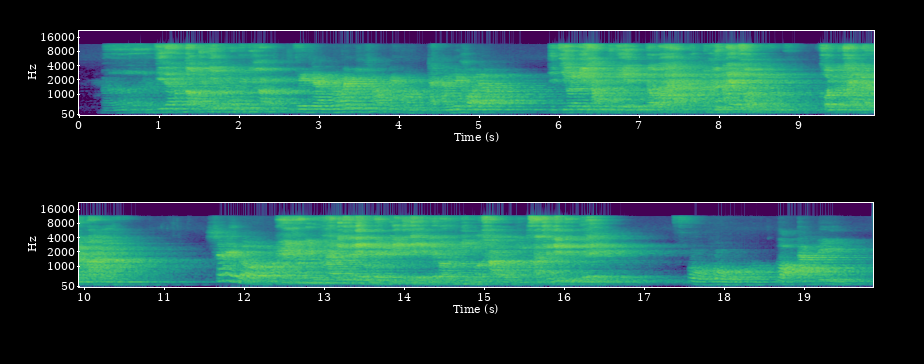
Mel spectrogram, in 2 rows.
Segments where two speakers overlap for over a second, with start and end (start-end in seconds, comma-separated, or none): none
